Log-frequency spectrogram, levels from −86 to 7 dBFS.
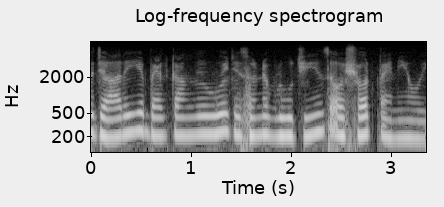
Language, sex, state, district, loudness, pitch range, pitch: Hindi, female, Chhattisgarh, Raipur, -16 LUFS, 210-225 Hz, 215 Hz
